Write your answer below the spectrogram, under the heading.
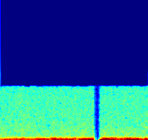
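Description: A deep, continuous rumble of a stampeding herd of critters, raising dust and coming this way, rolls on steadily, thick with low thundering noise, broken only by a split-second gap near the end. No voices are heard.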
